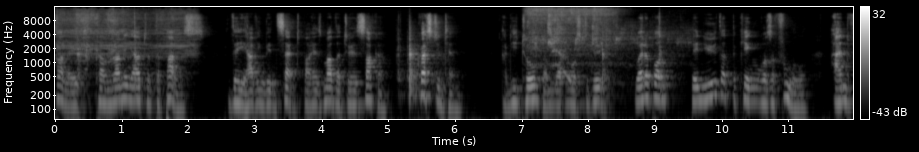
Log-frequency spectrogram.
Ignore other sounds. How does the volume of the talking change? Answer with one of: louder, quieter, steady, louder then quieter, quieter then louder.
steady.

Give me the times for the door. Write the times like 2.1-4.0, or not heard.
0.1-1.4, 5.1-5.9, 8.0-9.4.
